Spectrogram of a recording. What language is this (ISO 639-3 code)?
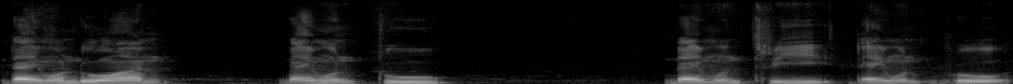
ben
